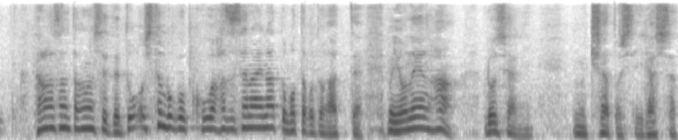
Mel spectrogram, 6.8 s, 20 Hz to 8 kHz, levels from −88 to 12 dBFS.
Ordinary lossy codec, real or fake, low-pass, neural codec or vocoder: AAC, 32 kbps; real; 7.2 kHz; none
